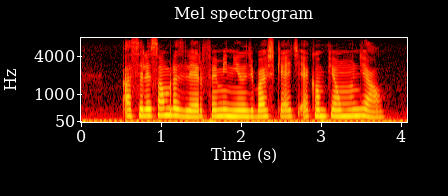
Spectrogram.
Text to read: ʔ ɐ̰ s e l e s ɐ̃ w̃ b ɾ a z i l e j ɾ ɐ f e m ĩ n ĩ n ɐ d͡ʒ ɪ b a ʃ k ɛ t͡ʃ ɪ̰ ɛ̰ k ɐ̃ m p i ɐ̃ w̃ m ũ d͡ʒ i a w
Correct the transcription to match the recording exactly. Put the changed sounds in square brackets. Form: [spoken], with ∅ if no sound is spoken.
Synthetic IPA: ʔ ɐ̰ s e l e s ɐ̃ w̃ b ɾ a z i l e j ɾ ɐ f e m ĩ n ĩ n ɐ d͡ʒ ɪ b a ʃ k ɛ t͡ʃ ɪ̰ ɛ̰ k ɐ̃ m p i ɐ̃ w̃ m ũ d͡ʒ i a w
